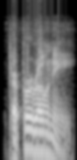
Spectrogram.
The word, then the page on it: peperoni: American English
